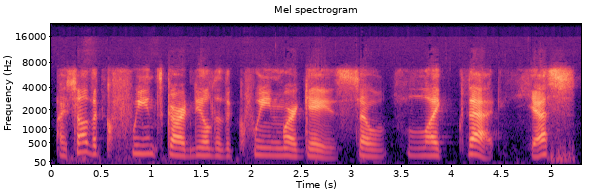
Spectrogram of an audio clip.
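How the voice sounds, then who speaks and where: A man's voice: sits high, slow pace, a bit bright, no room sound, lo-fi sound. A man playing a nervous, unsure young shepherd in a fantasy script read, with a hesitant, anxious delivery. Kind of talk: table read of a fantasy screenplay.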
